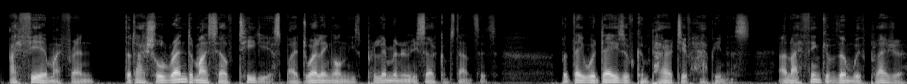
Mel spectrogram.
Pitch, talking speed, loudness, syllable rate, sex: 85 Hz, 200 wpm, -20 LUFS, 6.6 syllables/s, male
